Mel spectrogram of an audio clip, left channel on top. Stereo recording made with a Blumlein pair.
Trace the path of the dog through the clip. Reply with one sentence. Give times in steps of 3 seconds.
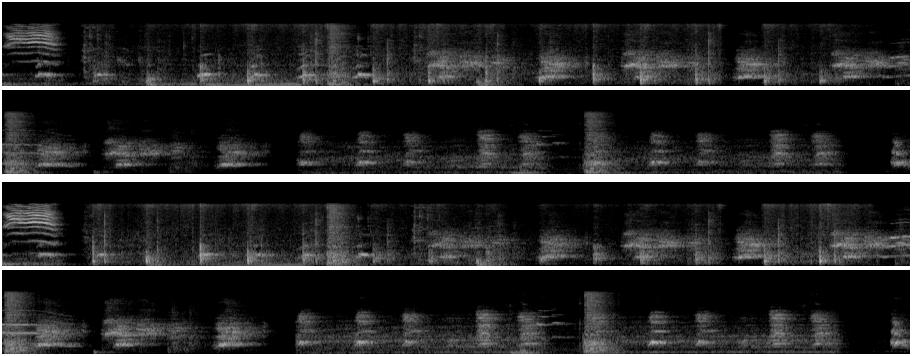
You can hear the dog on the left from 0 s, in the centre from 6 s and on the right from 9 s.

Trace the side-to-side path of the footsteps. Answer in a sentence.
You can hear the footsteps move from right to left and back again.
